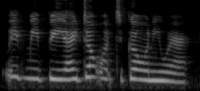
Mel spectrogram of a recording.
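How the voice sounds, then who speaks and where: A woman plays a bewitched little girl in a storybook tale. Her voice climbs high into shrill screams and pleading cries. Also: fast, darkish tone, natural voice. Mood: defiant screaming. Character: wild, frightened little girl under a spell.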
